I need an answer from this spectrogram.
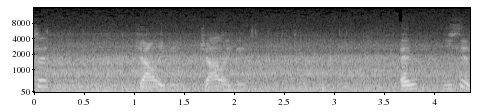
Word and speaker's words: Jollibee: How do you pronounce it? Jollibee.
